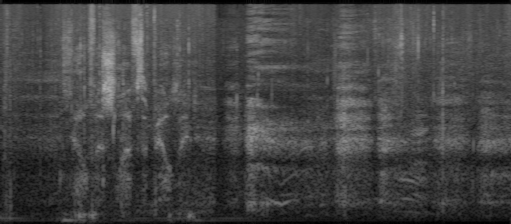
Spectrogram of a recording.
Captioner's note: laughing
